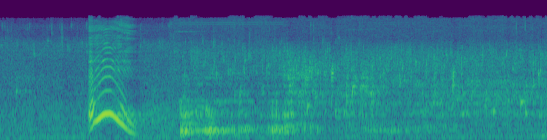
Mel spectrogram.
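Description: Toilet flushing: a rushing wash of water starts about a second and a half in and carries on. Just before it there is one short, loud pitched sound that rises and then falls.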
